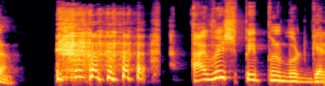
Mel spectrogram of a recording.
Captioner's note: laughs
